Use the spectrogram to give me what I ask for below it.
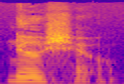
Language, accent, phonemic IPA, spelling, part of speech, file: English, US, /ˈnoʊ ˌʃoʊ/, no-show, noun / verb, En-us-no-show.ogg
- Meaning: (noun) 1. An absence; failure to show up or to make a scheduled appearance, especially at a hotel or a place of employment 2. A person or group that does not show up 3. Ellipsis of no-show sock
